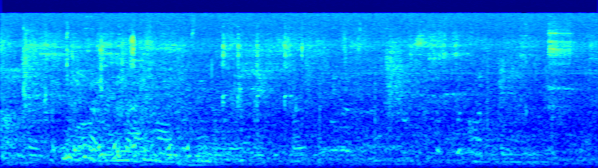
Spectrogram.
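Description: A seated audience murmurs and chatters in a large echoing hall.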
